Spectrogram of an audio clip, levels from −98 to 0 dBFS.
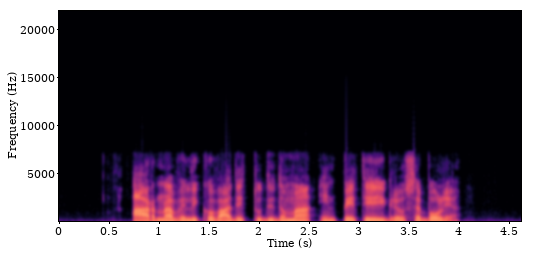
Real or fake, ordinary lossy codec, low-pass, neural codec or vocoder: fake; AAC, 64 kbps; 7.2 kHz; codec, 16 kHz, 16 kbps, FunCodec, trained on LibriTTS, 50 frames a second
